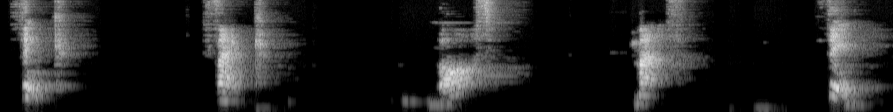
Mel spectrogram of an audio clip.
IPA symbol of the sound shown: θ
